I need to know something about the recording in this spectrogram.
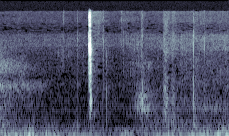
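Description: Quiet outdoor background with a faint low rumble, broken by one short, sharp click a little under a second in.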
